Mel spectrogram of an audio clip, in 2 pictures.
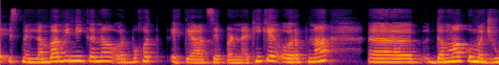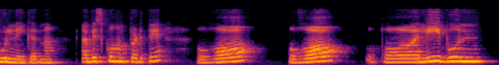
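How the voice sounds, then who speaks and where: In an online lesson, a woman with a rather high, darkish voice teaches tajweed pronunciation, patiently drilling letter sounds slowly and repeating them.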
